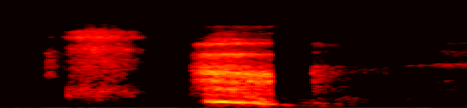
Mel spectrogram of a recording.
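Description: A person sighing: a short breathy intake, then a voiced exhale that falls in pitch.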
